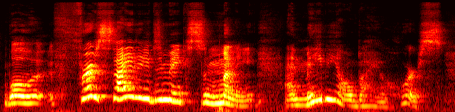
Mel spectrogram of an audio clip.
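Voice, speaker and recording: A woman acts out a naive young heroine, tipsy and eager, in a storybook audio drama. She rambles excitedly, stretching words, and her pitch swings about in a very animated way. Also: measured pace. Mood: determined.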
